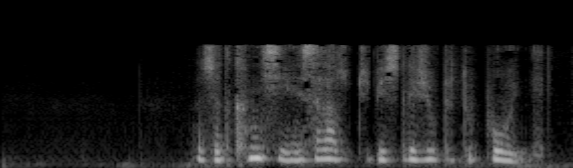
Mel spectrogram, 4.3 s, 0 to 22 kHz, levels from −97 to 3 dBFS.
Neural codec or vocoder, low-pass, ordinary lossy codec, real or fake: codec, 16 kHz in and 24 kHz out, 0.4 kbps, LongCat-Audio-Codec, fine tuned four codebook decoder; 7.2 kHz; MP3, 32 kbps; fake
